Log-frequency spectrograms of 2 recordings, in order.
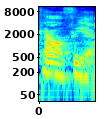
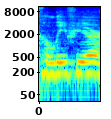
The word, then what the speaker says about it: Califia: Brands califia they made a whole video It's pronounced califia I know it looks like califia or something that's not how you pronounce it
